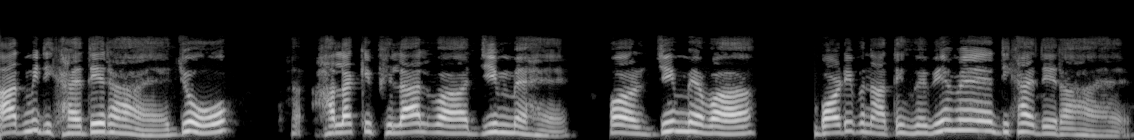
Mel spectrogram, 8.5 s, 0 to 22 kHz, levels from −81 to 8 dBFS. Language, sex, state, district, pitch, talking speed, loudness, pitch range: Hindi, male, Bihar, Supaul, 220 Hz, 175 wpm, -15 LUFS, 195-245 Hz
